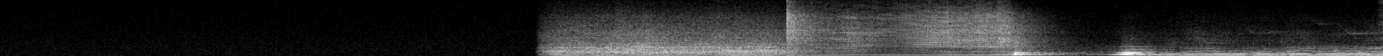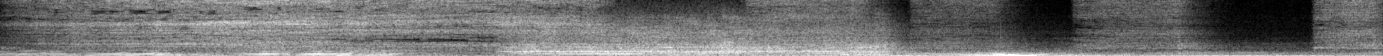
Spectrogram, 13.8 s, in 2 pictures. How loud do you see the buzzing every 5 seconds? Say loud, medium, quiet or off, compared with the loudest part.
medium, loud, loud.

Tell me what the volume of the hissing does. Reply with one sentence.
The volume of the hissing goes down.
